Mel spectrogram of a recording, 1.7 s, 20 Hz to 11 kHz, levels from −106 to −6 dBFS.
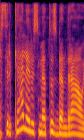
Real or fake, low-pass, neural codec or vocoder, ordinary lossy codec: fake; 9.9 kHz; vocoder, 44.1 kHz, 128 mel bands every 256 samples, BigVGAN v2; AAC, 64 kbps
